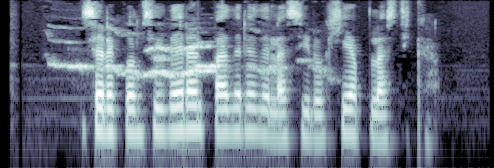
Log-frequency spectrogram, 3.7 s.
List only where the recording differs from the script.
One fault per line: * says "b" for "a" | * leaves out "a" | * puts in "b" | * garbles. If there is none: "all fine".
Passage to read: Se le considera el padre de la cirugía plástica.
all fine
